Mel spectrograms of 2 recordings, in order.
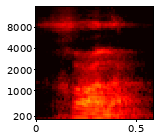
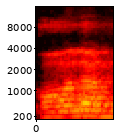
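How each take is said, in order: First: The first sound is a raspy 'kh'. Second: The first sound is a deep 'q'. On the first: It means he thought. The speaker calls it wrong. "we Hyderabadi usually pronounce the qaf as kha" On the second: It means he said. The speaker calls it right. "qala means he said"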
